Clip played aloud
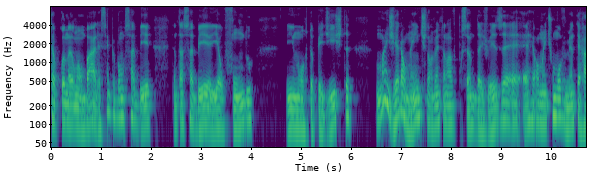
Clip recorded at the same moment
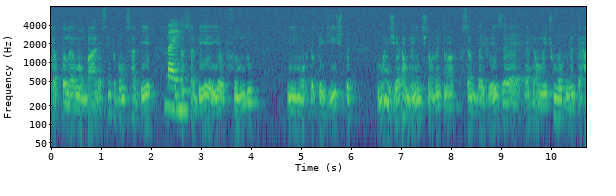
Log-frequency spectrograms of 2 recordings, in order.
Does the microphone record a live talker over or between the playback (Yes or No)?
Yes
